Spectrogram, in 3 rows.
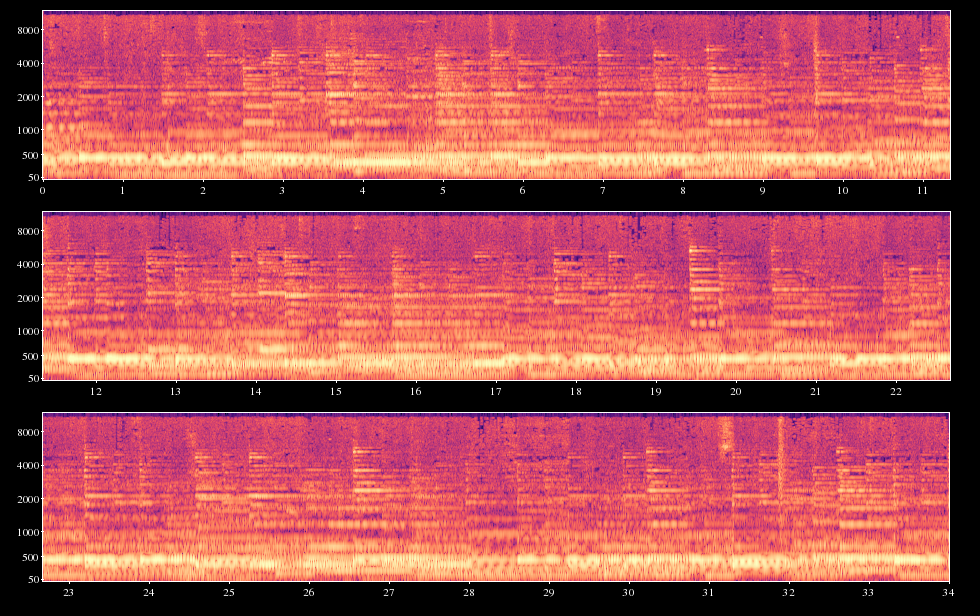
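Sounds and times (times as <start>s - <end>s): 
trumpet playing a prelude: 0.0s - 0.6s
piano playing a prelude: 0.0s - 33.9s.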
